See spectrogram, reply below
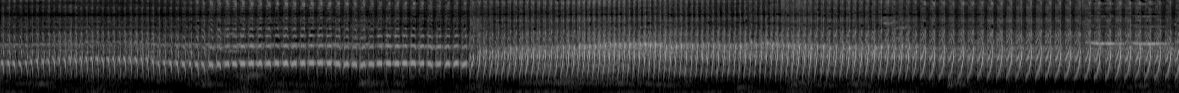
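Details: Yellow Waterslager canary singing sustained rapid rolls, a lower pulsed trill that shifts to a higher, fuller bubbling roll after a few seconds and carries on at a brisk, even rate.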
